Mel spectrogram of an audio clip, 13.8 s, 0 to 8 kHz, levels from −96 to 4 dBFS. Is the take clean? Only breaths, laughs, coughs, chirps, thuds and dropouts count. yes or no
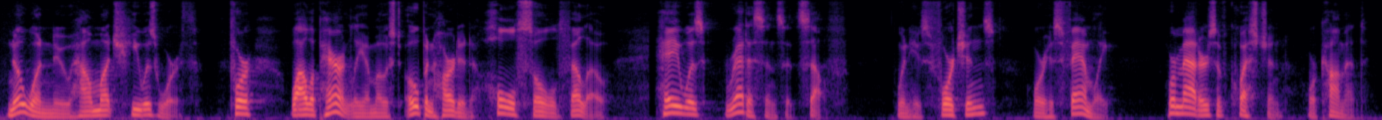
yes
